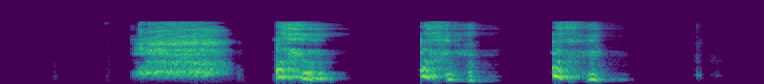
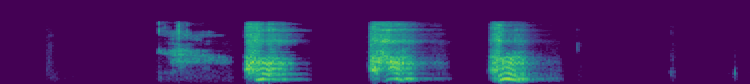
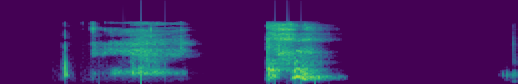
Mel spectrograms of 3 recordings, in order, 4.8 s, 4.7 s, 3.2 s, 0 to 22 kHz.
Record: {"three_cough_length": "4.8 s", "three_cough_amplitude": 30138, "three_cough_signal_mean_std_ratio": 0.46, "exhalation_length": "4.7 s", "exhalation_amplitude": 32767, "exhalation_signal_mean_std_ratio": 0.36, "cough_length": "3.2 s", "cough_amplitude": 32404, "cough_signal_mean_std_ratio": 0.38, "survey_phase": "beta (2021-08-13 to 2022-03-07)", "age": "45-64", "gender": "Female", "wearing_mask": "No", "symptom_none": true, "smoker_status": "Never smoked", "respiratory_condition_asthma": false, "respiratory_condition_other": false, "recruitment_source": "REACT", "submission_delay": "1 day", "covid_test_result": "Negative", "covid_test_method": "RT-qPCR", "influenza_a_test_result": "Negative", "influenza_b_test_result": "Negative"}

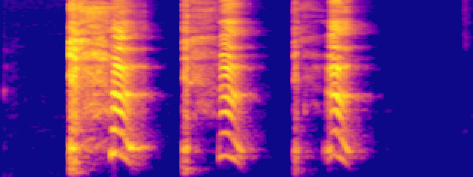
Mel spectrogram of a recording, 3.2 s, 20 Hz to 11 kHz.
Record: {"three_cough_length": "3.2 s", "three_cough_amplitude": 32766, "three_cough_signal_mean_std_ratio": 0.4, "survey_phase": "beta (2021-08-13 to 2022-03-07)", "age": "45-64", "gender": "Female", "wearing_mask": "No", "symptom_none": true, "smoker_status": "Never smoked", "respiratory_condition_asthma": true, "respiratory_condition_other": false, "recruitment_source": "REACT", "submission_delay": "1 day", "covid_test_result": "Negative", "covid_test_method": "RT-qPCR"}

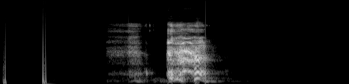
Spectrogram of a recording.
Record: {"cough_length": "3.5 s", "cough_amplitude": 29700, "cough_signal_mean_std_ratio": 0.28, "survey_phase": "alpha (2021-03-01 to 2021-08-12)", "age": "45-64", "gender": "Male", "wearing_mask": "No", "symptom_none": true, "symptom_onset": "6 days", "smoker_status": "Ex-smoker", "respiratory_condition_asthma": false, "respiratory_condition_other": false, "recruitment_source": "REACT", "submission_delay": "1 day", "covid_test_result": "Negative", "covid_test_method": "RT-qPCR"}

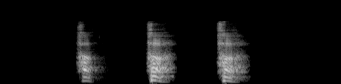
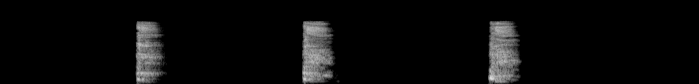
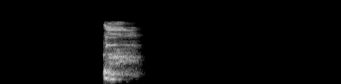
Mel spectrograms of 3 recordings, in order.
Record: {"exhalation_length": "3.4 s", "exhalation_amplitude": 28422, "exhalation_signal_mean_std_ratio": 0.3, "three_cough_length": "7.0 s", "three_cough_amplitude": 30109, "three_cough_signal_mean_std_ratio": 0.24, "cough_length": "3.4 s", "cough_amplitude": 27982, "cough_signal_mean_std_ratio": 0.22, "survey_phase": "beta (2021-08-13 to 2022-03-07)", "age": "18-44", "gender": "Male", "wearing_mask": "No", "symptom_runny_or_blocked_nose": true, "symptom_fatigue": true, "symptom_fever_high_temperature": true, "symptom_onset": "3 days", "smoker_status": "Ex-smoker", "respiratory_condition_asthma": false, "respiratory_condition_other": false, "recruitment_source": "Test and Trace", "submission_delay": "1 day", "covid_test_result": "Positive", "covid_test_method": "RT-qPCR", "covid_ct_value": 23.8, "covid_ct_gene": "ORF1ab gene", "covid_ct_mean": 24.5, "covid_viral_load": "9000 copies/ml", "covid_viral_load_category": "Minimal viral load (< 10K copies/ml)"}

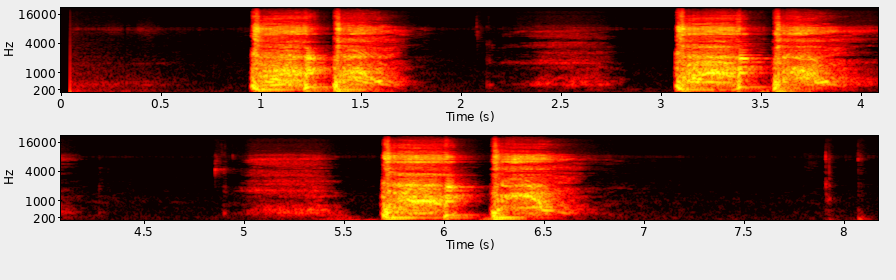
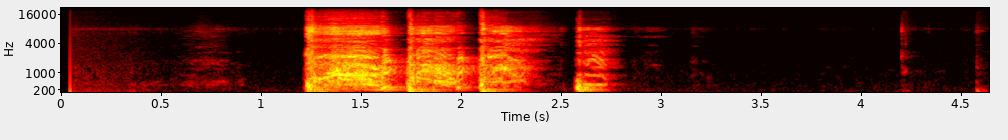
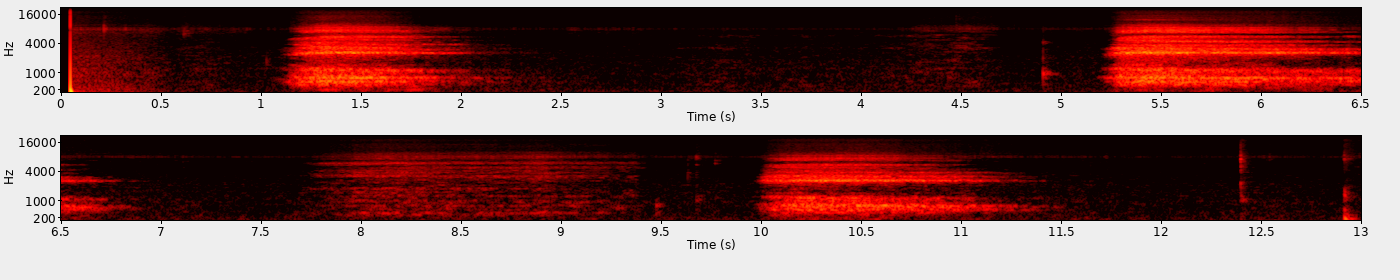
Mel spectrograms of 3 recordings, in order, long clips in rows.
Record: {"three_cough_length": "8.2 s", "three_cough_amplitude": 32768, "three_cough_signal_mean_std_ratio": 0.43, "cough_length": "4.6 s", "cough_amplitude": 31388, "cough_signal_mean_std_ratio": 0.4, "exhalation_length": "13.0 s", "exhalation_amplitude": 11931, "exhalation_signal_mean_std_ratio": 0.41, "survey_phase": "alpha (2021-03-01 to 2021-08-12)", "age": "45-64", "gender": "Male", "wearing_mask": "No", "symptom_none": true, "smoker_status": "Never smoked", "respiratory_condition_asthma": true, "respiratory_condition_other": false, "recruitment_source": "REACT", "submission_delay": "1 day", "covid_test_result": "Negative", "covid_test_method": "RT-qPCR"}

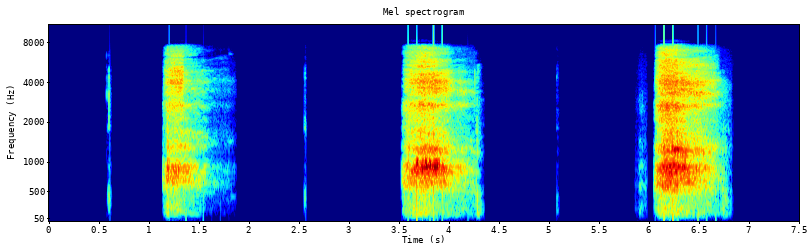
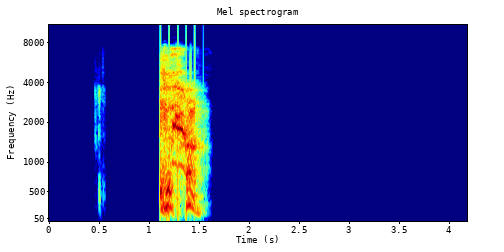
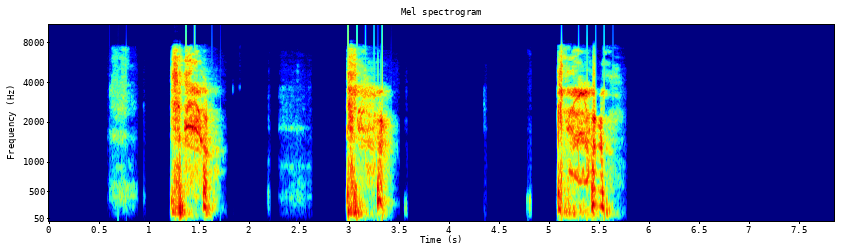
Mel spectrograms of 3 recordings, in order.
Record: {"exhalation_length": "7.5 s", "exhalation_amplitude": 28176, "exhalation_signal_mean_std_ratio": 0.3, "cough_length": "4.2 s", "cough_amplitude": 29078, "cough_signal_mean_std_ratio": 0.24, "three_cough_length": "7.9 s", "three_cough_amplitude": 32768, "three_cough_signal_mean_std_ratio": 0.31, "survey_phase": "beta (2021-08-13 to 2022-03-07)", "age": "65+", "gender": "Male", "wearing_mask": "No", "symptom_none": true, "smoker_status": "Current smoker (e-cigarettes or vapes only)", "respiratory_condition_asthma": false, "respiratory_condition_other": false, "recruitment_source": "REACT", "submission_delay": "2 days", "covid_test_result": "Negative", "covid_test_method": "RT-qPCR"}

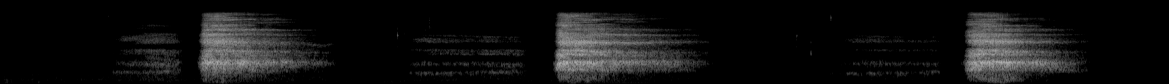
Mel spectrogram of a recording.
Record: {"exhalation_length": "11.7 s", "exhalation_amplitude": 11700, "exhalation_signal_mean_std_ratio": 0.39, "survey_phase": "beta (2021-08-13 to 2022-03-07)", "age": "45-64", "gender": "Female", "wearing_mask": "No", "symptom_cough_any": true, "symptom_runny_or_blocked_nose": true, "symptom_diarrhoea": true, "symptom_onset": "4 days", "smoker_status": "Never smoked", "respiratory_condition_asthma": false, "respiratory_condition_other": false, "recruitment_source": "Test and Trace", "submission_delay": "2 days", "covid_test_result": "Positive", "covid_test_method": "RT-qPCR", "covid_ct_value": 22.2, "covid_ct_gene": "N gene"}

